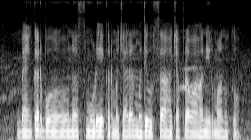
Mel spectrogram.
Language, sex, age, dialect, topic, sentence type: Marathi, male, 25-30, Standard Marathi, banking, statement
